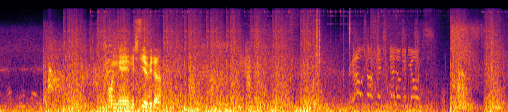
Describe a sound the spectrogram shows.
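Energy weapons crackle and zap.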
